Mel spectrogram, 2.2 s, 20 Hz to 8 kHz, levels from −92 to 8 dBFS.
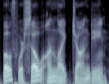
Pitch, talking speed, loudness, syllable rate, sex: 95 Hz, 165 wpm, -18 LUFS, 5.0 syllables/s, male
